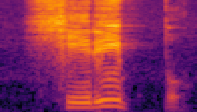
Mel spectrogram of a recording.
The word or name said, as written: Xiripo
